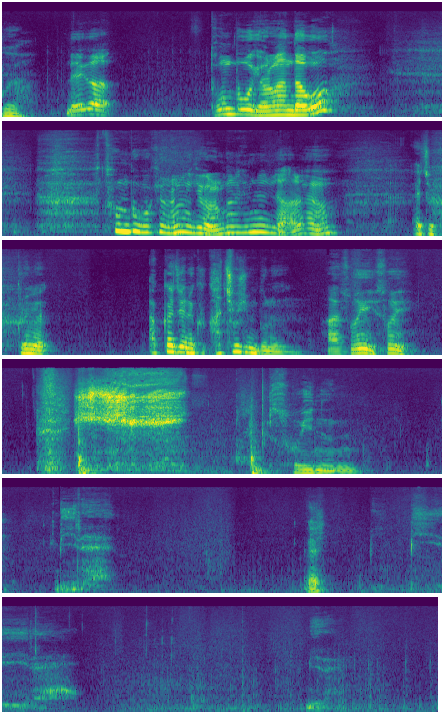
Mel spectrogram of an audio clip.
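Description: A young man speaks calmly and quietly close by.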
